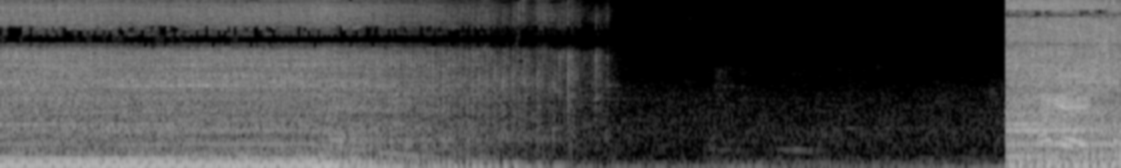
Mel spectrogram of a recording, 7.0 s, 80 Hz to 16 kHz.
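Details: Restored long-stored 6.5 kW gas Kohler marine genset from a houseboat, bench run with bucket water pickup at about 30°F; steady even drone, then revs sink smoothly to silence before splashing; runs fine.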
